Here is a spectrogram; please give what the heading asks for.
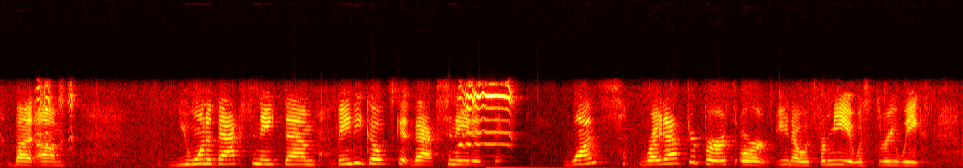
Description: Simultaneously a woman speaks and a baby goat squeals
